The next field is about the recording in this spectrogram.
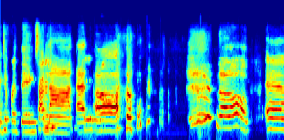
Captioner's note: laughs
